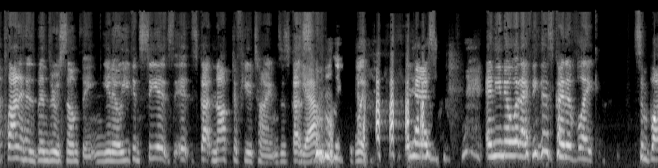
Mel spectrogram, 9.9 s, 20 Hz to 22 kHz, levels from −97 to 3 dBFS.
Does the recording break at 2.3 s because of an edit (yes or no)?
no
